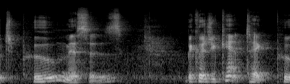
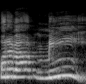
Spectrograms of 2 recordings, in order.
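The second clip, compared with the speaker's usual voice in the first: very high, loud, squeaky little voice; 8 dB louder than usual. Narrator reads Piglet asking the author a question: squeaky Piglet voice. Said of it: "said in his squeaky voice".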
